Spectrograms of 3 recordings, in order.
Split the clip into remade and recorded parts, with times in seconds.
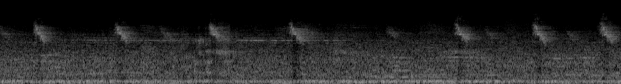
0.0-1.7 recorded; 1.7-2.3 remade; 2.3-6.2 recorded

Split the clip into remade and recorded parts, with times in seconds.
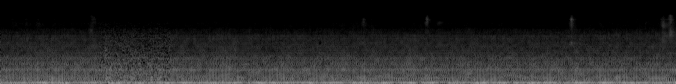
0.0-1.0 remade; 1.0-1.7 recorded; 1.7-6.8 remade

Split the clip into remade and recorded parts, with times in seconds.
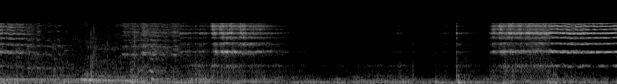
0.0-1.8 recorded; 1.8-5.5 remade; 5.5-6.2 recorded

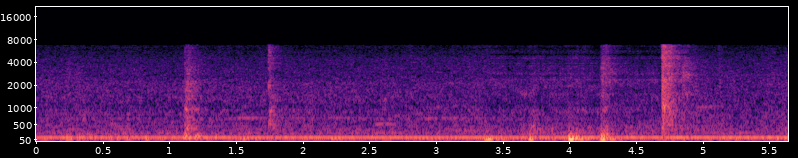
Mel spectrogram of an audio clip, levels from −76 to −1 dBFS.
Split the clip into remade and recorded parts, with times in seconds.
0.0-3.4 recorded; 3.4-4.9 remade; 4.9-5.6 recorded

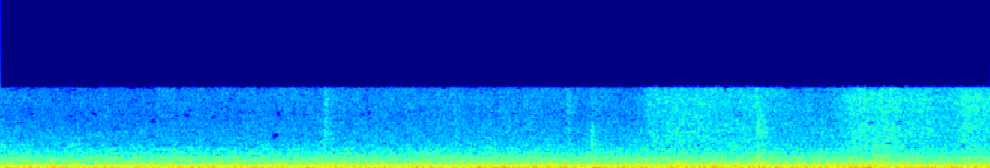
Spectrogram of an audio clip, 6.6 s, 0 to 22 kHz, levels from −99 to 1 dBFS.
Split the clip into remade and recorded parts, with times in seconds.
0.0-6.6 recorded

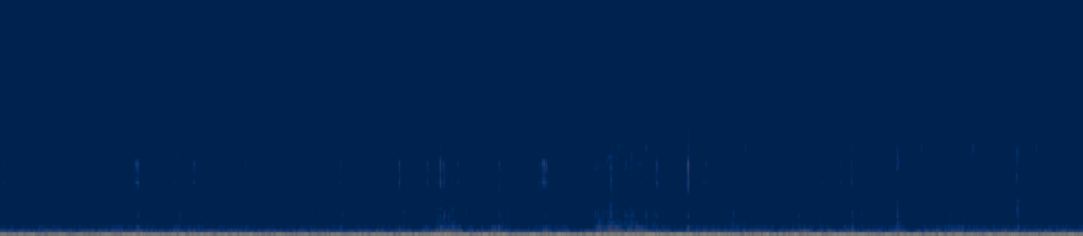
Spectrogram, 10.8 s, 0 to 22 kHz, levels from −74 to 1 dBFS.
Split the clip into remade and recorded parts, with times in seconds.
0.0-10.8 recorded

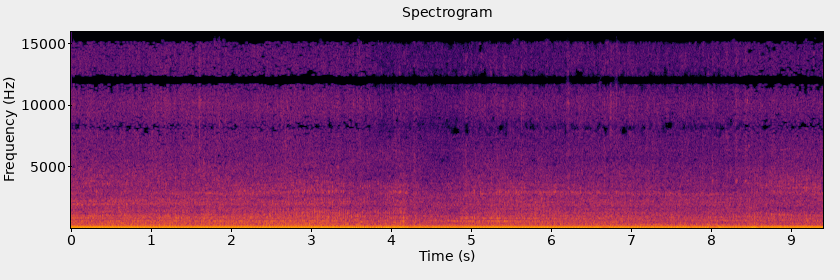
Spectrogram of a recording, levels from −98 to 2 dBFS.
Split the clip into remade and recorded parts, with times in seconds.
0.0-3.8 recorded; 3.8-8.4 remade; 8.4-9.4 recorded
